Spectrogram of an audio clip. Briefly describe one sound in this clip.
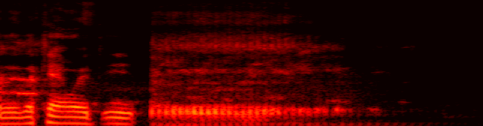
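A motorbike engine hums past.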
